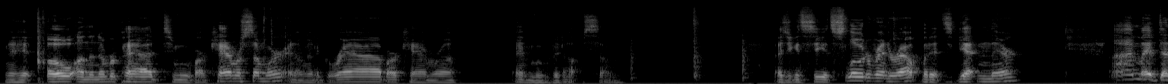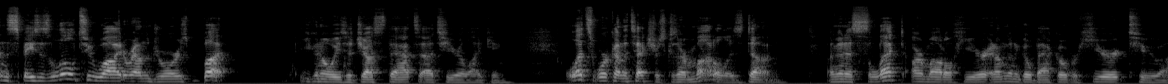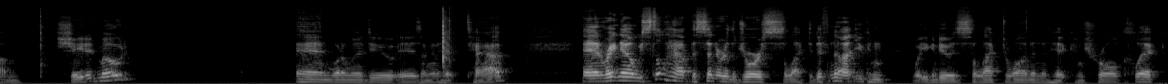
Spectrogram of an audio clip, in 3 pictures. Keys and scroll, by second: 0.3 KP_0, 2.6 g, 27.8 Tab.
